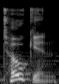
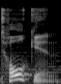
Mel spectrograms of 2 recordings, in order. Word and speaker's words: Tolken: the subtitles now read Token, reflecting that Stan was mispronouncing it. In scenes where other characters say the name, the subtitles now read Tolken, reflecting that those characters were saying it correctly.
